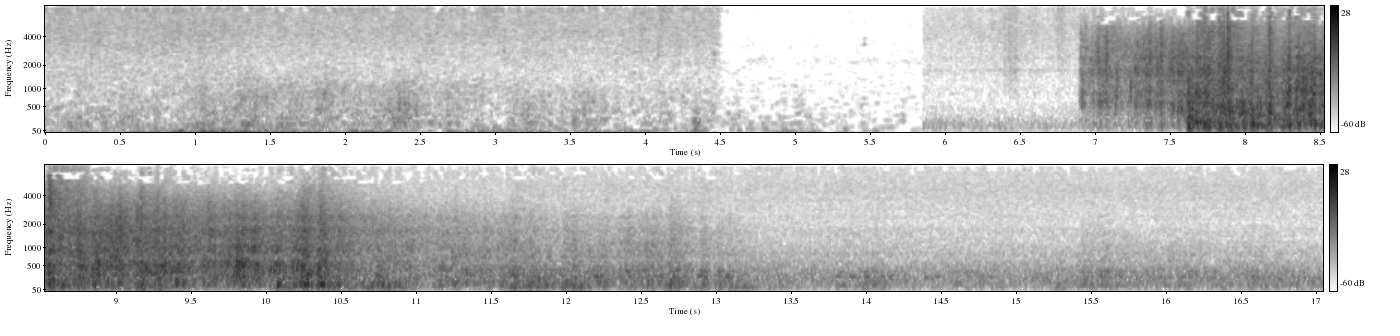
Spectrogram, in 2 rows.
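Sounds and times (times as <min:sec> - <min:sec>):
thunder crack and rumble: 0:06.9 - 0:17.0.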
